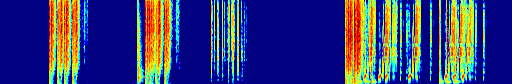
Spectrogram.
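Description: Bricks shatter in short crunching bursts.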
